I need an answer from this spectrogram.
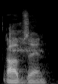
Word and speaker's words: ObZen: Um that first track on I think it was the Ozen or Abzene, I don't know how to pronounce it album. Obzen.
